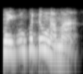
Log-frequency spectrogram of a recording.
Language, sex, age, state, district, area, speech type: Bodo, female, 45-60, Assam, Kokrajhar, rural, conversation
